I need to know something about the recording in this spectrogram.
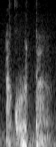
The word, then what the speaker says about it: Augusta: Su infancia tuvo marcada por la figura dominante de su madre, Augusta. Austa, así se pronuncia, era extremadamente religiosa y muy estricta.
